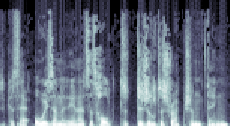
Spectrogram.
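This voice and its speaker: A man with a hoarse, husky voice, speaking as a guest on a studio radio show, reflective and hesitant, with many fillers. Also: low-pitched, very fast, no room sound. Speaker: bank executive guest. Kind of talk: casual radio chat.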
